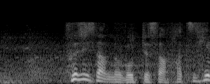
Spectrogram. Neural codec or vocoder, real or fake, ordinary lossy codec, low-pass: codec, 16 kHz, 1.1 kbps, Voila-Tokenizer; fake; none; none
